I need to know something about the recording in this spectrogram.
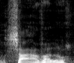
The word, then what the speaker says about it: sábado: It's also Sábado for them, but the Spanish pronounce the B almost like a V, so Sábado.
